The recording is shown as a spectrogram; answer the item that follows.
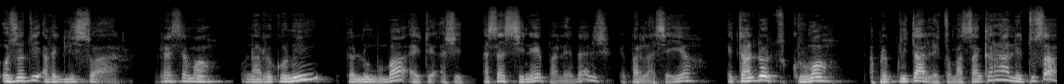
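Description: Over a silent background in a very clean recording, a man talks at a moderate pace with a medium pitch. His dark, mellow voice is somewhat breathy, and his pitch swings very widely. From Senegal. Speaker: community centre director. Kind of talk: radio interview.

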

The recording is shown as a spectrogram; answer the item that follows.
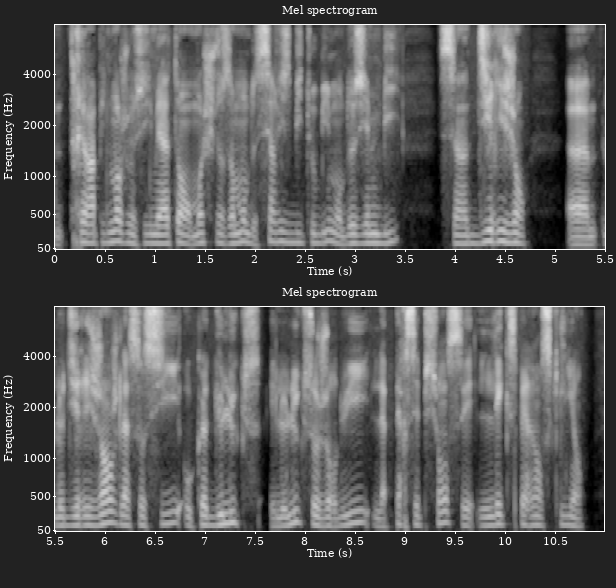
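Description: A man speaks in an unremarkable speaking voice at a fairly quick pace, with medium pitch and fairly even intonation. The sound is dry and close, with no echo. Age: 50s. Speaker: company founder and CEO. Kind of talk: interview.

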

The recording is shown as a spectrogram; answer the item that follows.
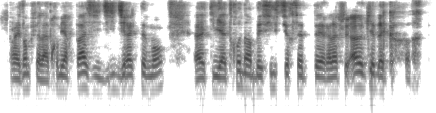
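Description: Intonation stays fairly level here. The delivery is very fast. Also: man, medium pitch for a man. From Paris suburbs, France. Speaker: reader of the book. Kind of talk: interview. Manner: hesitant.

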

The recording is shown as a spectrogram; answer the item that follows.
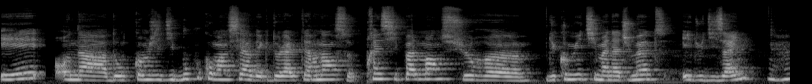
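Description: Fairly even intonation carries speech delivered at a fairly slow pace. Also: woman. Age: 30s. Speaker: web agency co-founder. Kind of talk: casual chat. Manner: halting, repeats words.

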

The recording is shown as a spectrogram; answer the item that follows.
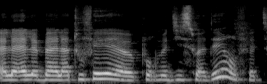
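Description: This is an ordinary speaking voice, a woman at a medium pitch. She talks at a fairly quick pace with fairly even intonation. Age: 30s. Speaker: pastry chef and restaurateur. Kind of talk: interview.

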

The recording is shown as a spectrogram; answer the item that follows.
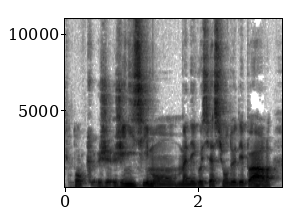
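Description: A man's voice with ordinary pitch variation. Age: 40s. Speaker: entrepreneur and mindset coach. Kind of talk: casual interview.

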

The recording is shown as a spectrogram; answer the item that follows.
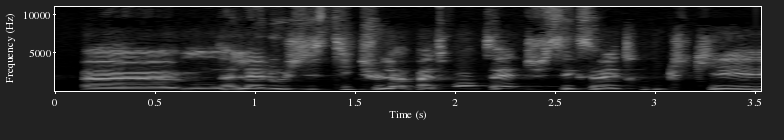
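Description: There is noticeable noise in the background. A woman talks, her pitch varying in an ordinary way. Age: 30s. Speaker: mother and speech therapy student. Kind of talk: interview. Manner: halting.

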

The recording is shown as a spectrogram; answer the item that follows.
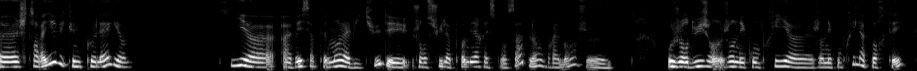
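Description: Dark, mellow tone from a woman at a medium pitch with lively intonation, fairly slow, with long, frequent pauses. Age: 40s. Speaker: life coach and podcast host. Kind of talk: motivational podcast monologue. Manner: hesitant, frequent filler 'euh'.

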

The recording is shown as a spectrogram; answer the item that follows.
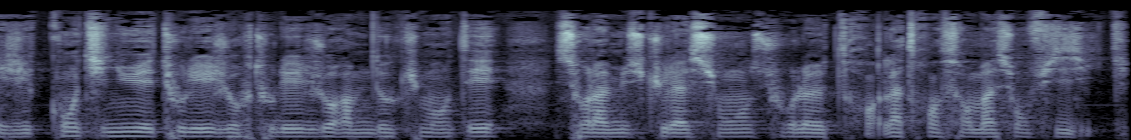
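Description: The recording is very clean, with a silent background. A man speaks fairly quickly in a fairly low pitch, his intonation monotone and flat. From eastern France. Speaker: fitness coach and podcaster. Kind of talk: personal monologue. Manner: halting.

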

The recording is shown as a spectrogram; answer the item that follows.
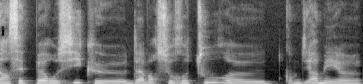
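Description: Recorded with a dry, close sound and no echo, a woman speaks at a moderate pace in a fairly high pitch, with a dark, mellow tone and ordinary pitch variation. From France. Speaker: dancer and choreographer. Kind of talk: interview.

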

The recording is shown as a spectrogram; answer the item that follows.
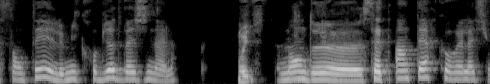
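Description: A woman with a medium pitch and a dark, mellow tone speaks at a very slow pace with ordinary pitch variation. The background is quiet. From Normandy, France (Calvados). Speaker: podcast host, naturopath. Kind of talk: interview conversation. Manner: halting, many fillers.

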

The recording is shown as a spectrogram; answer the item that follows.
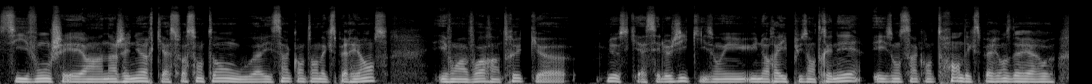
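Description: A man at medium pitch speaks at a moderate pace with monotone, flat intonation and very even loudness. The recording is very clean, with a silent background. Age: 20s. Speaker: DJ and music producer. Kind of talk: interview. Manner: halting.

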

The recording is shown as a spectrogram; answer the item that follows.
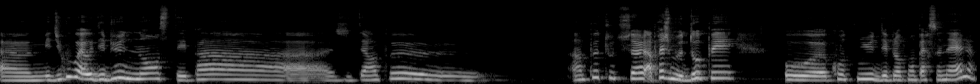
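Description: A woman's dark, mellow voice at a fairly high pitch, very slow pace and ordinary pitch variation, in a very clean recording with a silent background. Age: 20s. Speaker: novelist and content creator for writers. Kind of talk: casual interview.

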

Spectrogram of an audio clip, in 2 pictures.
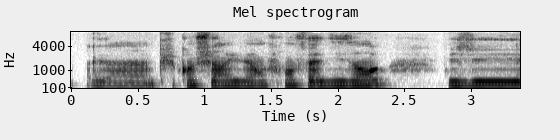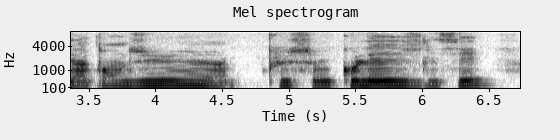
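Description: The pace is very slow. The intonation is monotone and flat. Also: woman. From Guadeloupe, then Paris region from age 10. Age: 20s. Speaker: book influencer. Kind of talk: casual interview.

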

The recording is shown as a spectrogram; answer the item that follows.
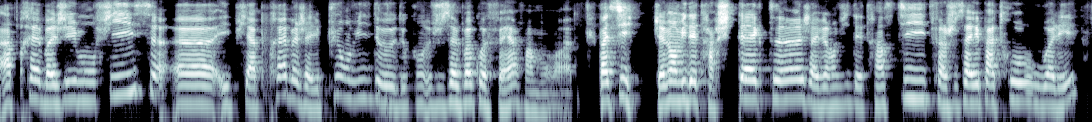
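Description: A woman speaks at a moderate pace with a medium pitch. Her pitch varies in an ordinary way over a quiet background. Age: 40s. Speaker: entrepreneur, concept store founder. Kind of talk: casual chat. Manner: halting, many hesitations.

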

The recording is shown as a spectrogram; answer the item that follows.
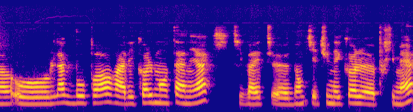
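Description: This woman uses a medium pitch and fairly even intonation at a moderate pace. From France (Lyon), emigrated to Quebec as adult. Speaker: teacher and education network co-founder. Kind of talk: casual interview.

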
